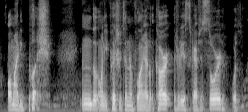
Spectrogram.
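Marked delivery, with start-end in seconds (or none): none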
